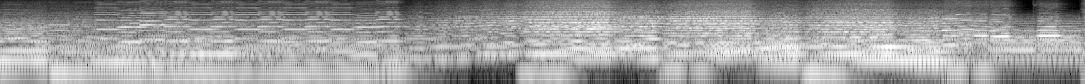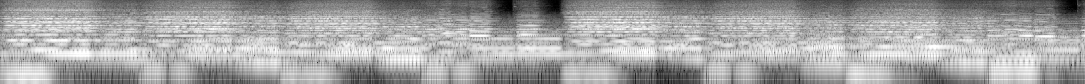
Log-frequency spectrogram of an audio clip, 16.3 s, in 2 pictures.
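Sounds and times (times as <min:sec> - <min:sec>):
orchestra playing a waltz: 0:00.0 - 0:16.2.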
